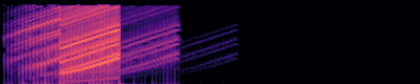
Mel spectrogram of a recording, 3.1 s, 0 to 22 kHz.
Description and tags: I used FL Studio 11 to create this effect, I filter the sound with Gross Beat plugins.
fx, lo-fi, robotic, sound-design, digital, game, sound-effect, electric, computer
